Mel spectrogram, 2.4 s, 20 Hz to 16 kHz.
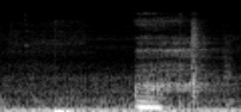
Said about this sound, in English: Well, I'm in between when I'm yawning, apparently, even though I woke up at 2:30 in the afternoon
